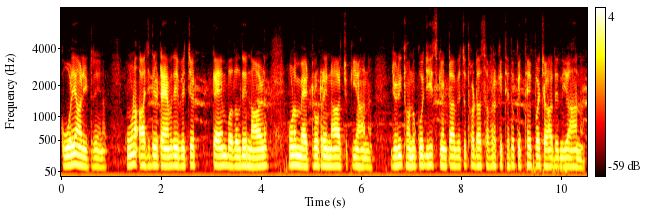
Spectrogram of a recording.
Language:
Punjabi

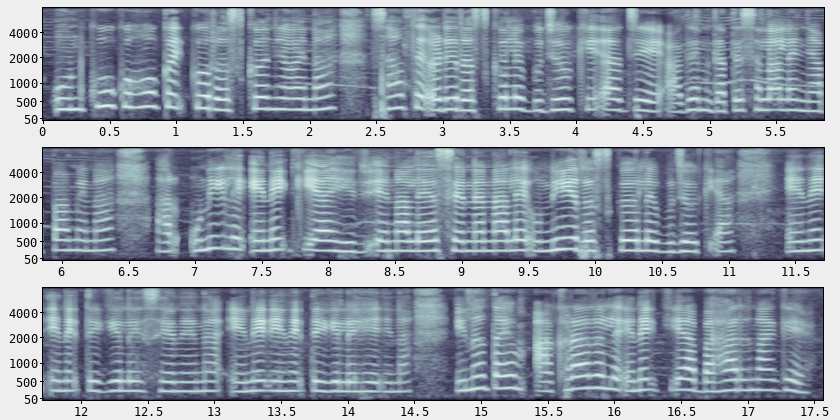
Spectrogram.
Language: Santali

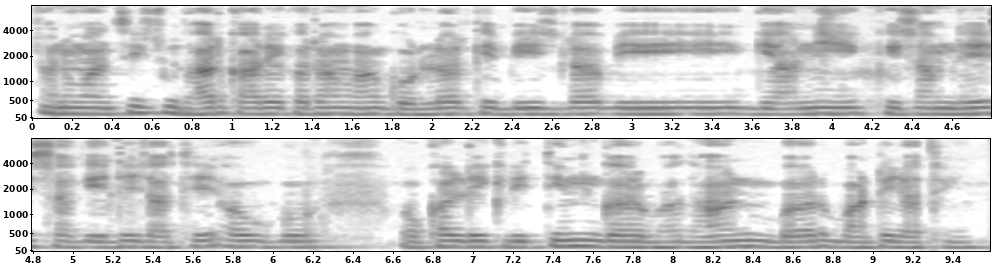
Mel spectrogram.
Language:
Chhattisgarhi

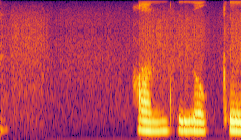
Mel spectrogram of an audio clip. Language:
Punjabi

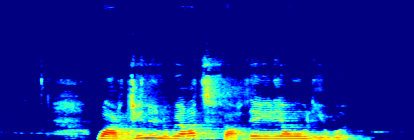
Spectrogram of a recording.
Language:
Kabyle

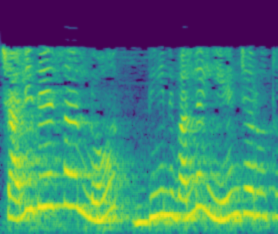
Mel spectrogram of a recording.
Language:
Telugu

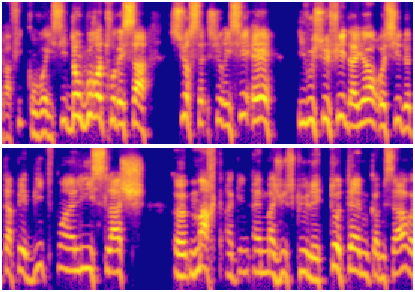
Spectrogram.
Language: French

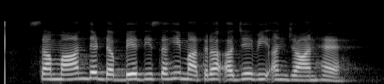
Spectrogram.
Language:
Punjabi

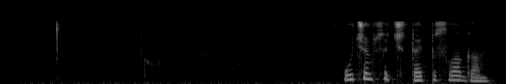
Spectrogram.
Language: Russian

